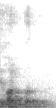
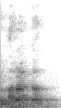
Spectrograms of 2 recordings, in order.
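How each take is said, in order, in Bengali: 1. শব্দটি সংক্ষিপ্ত বাংলা স্বরধ্বনি দিয়ে বলা হচ্ছে। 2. শব্দটি পূর্ণ আরবি স্বরধ্বনি দিয়ে বলা হচ্ছে। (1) "কিন্তু আমরা বলতেছি হরকত" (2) "আসলে উচ্চারণ হারাকাত"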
